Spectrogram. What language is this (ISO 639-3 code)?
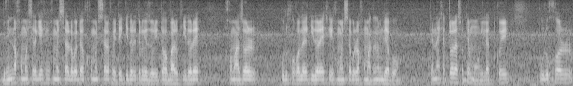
asm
